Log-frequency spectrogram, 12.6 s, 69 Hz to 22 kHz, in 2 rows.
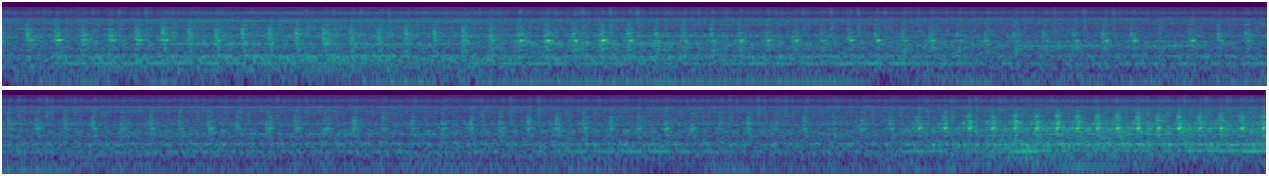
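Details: Audi 80 B3 1.8 with an unexplained engine knock. Steady idle with a light repeated knock about twice a second, growing a bit louder as revs rise.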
